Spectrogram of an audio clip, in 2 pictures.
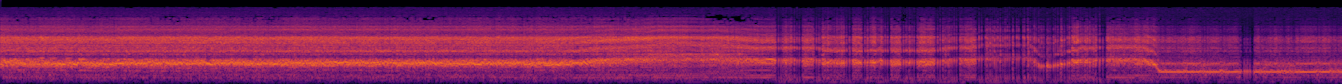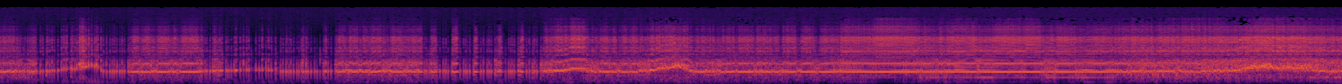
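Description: An electric guitar screeches and howls with loud, wavering feedback that glides up and down in pitch.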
